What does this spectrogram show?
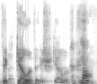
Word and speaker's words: Тигелевич: I think it's Degelovich. It's the stress is on the last but one syllable. On the third syllable. По два слова сказать? Degelovich.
